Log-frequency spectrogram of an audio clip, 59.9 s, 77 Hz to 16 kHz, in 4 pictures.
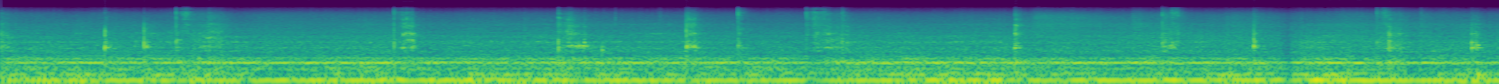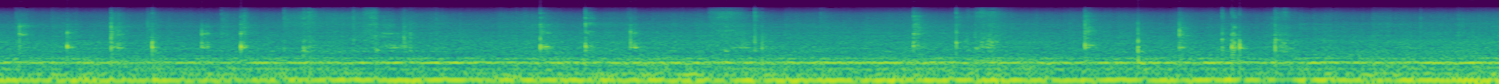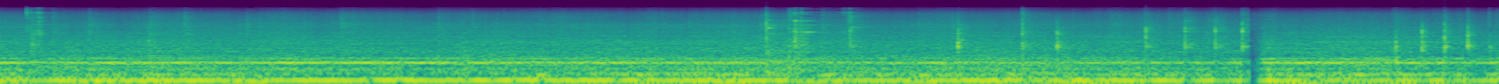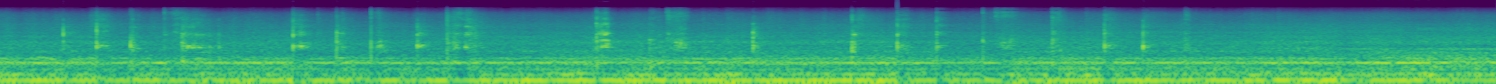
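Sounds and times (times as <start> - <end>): steady low hum: 0.0 - 59.9
spatula scraping and tapping wok: 0.8 - 4.4, 5.4 - 8.7, 10.0 - 28.2, 30.2 - 30.7, 37.6 - 42.6, 43.9 - 57.1.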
